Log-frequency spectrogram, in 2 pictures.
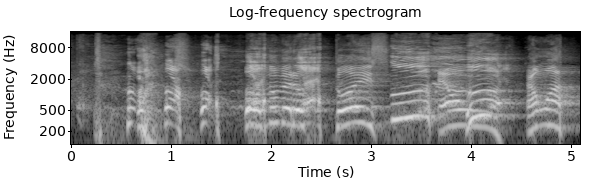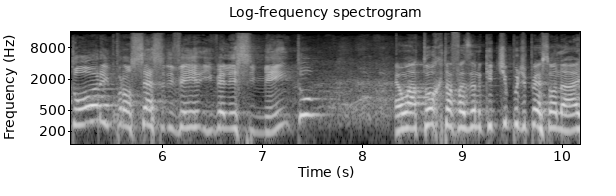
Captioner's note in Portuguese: tosse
